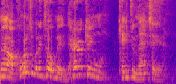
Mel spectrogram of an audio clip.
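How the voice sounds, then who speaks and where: Against noticeable background noise, a man with an eastern North Carolina accent talks in an animated tone. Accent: Southern US (eastern North Carolina). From US South, North Carolina. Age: 40s. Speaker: oil rig worker. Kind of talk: casual chat. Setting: studio.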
